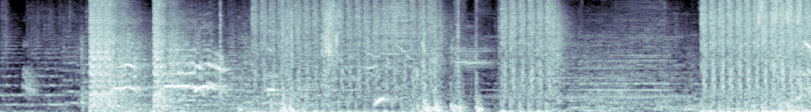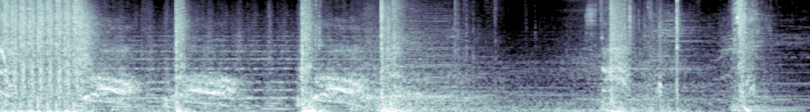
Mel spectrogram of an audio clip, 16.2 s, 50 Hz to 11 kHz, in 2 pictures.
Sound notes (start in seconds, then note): 1.1 screams; 2.3 rifles firing; 8.8 soldiers grunting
